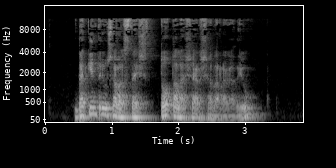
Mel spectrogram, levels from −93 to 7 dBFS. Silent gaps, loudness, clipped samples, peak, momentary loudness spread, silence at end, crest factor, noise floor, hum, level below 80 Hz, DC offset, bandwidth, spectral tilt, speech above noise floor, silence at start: none; -26 LUFS; under 0.1%; -10 dBFS; 14 LU; 0.7 s; 16 dB; -78 dBFS; none; -44 dBFS; under 0.1%; 11.5 kHz; -5 dB/octave; 52 dB; 0.45 s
